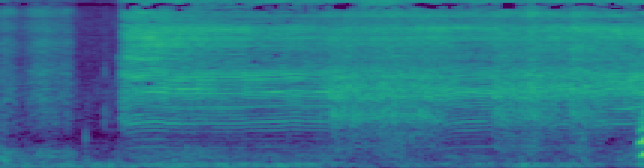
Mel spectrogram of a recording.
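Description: Electric beard trimmer switched on about a second in, then buzzing steadily as it is held to a man's beard.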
